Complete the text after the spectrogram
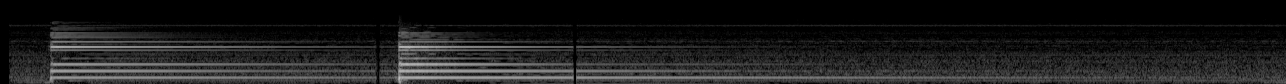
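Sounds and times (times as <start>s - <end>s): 
acoustic guitar tuning up: 0.5s - 10.5s.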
